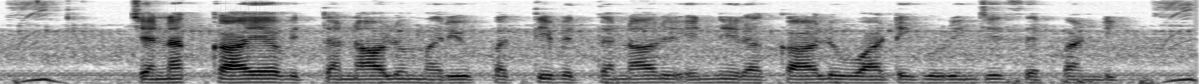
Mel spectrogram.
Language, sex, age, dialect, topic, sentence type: Telugu, male, 18-24, Southern, agriculture, question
